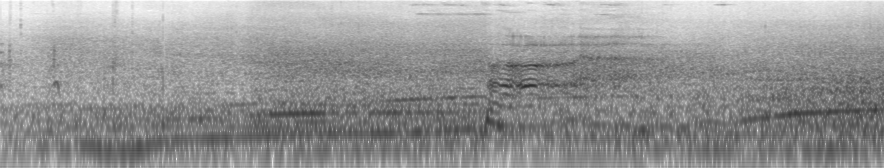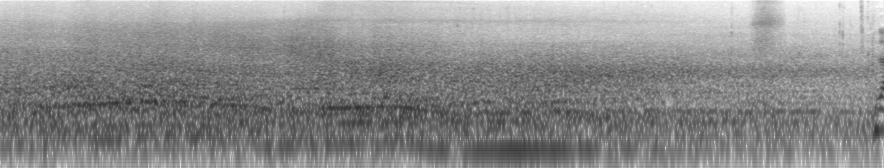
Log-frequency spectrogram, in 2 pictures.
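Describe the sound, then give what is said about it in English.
A school bus drives past in September, with school back in session; its heavy engine rumble and road roar swell and hold steady for several seconds before easing off. “was the school bus because school is back in session.”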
